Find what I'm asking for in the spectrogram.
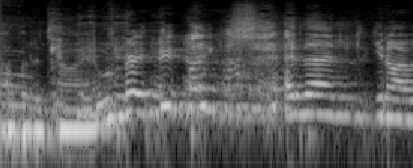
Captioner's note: laughter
